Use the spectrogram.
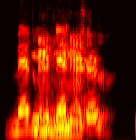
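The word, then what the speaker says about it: Medu Neter: Madu Netcher. Is that how you pronounce it? – Madu Netcher. Right.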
